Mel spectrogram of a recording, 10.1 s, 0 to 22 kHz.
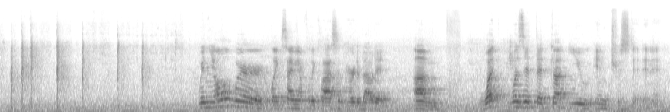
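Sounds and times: chalk strokes on blackboard: 0.0 - 2.8.

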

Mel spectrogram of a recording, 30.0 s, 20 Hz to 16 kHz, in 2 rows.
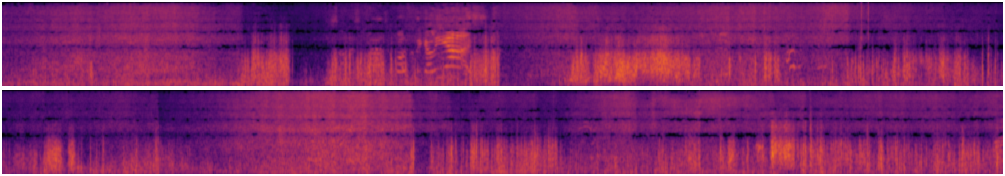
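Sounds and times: ocean surf breaking: 0.0 - 30.0
wind buffeting microphone: 0.0 - 30.0.

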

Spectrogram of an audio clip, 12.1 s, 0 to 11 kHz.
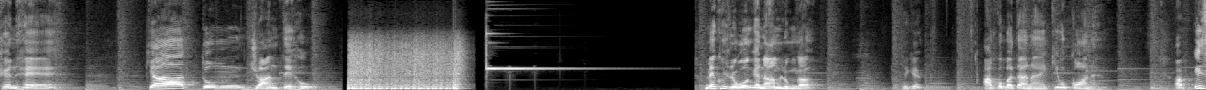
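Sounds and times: bright bell ding: 4.8 - 6.7.

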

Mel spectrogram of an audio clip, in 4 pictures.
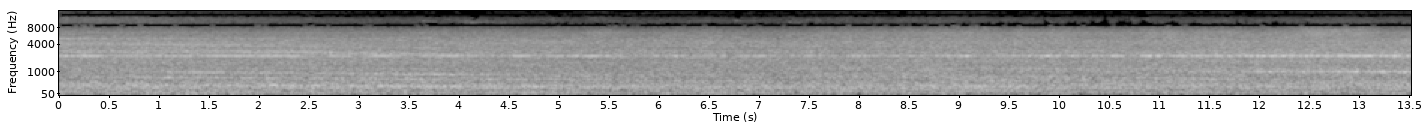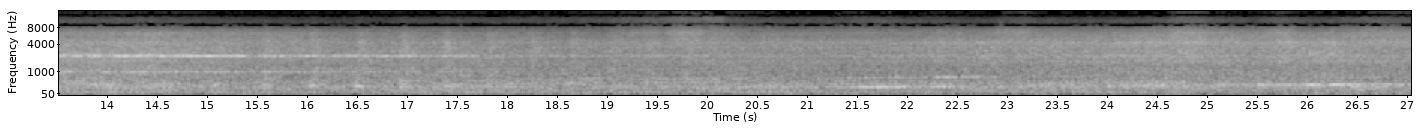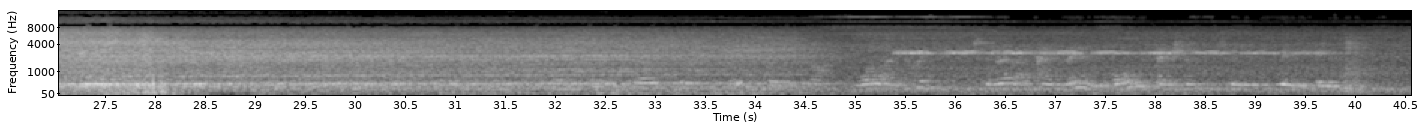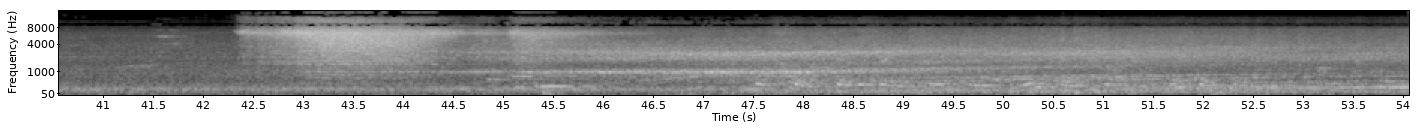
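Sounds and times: electric train rumbling: 0.0 - 54.0.

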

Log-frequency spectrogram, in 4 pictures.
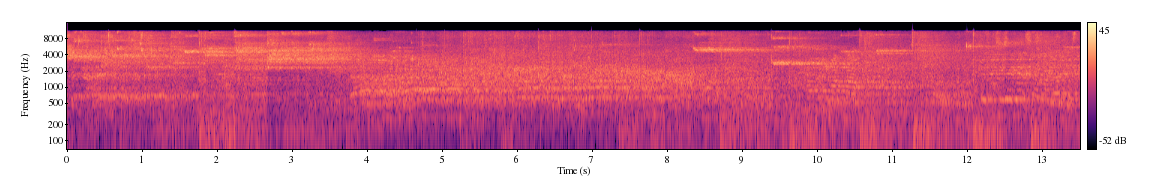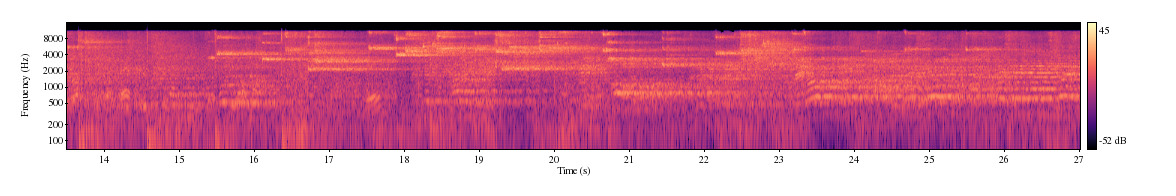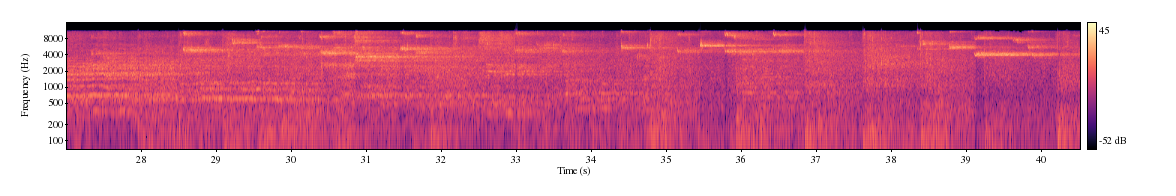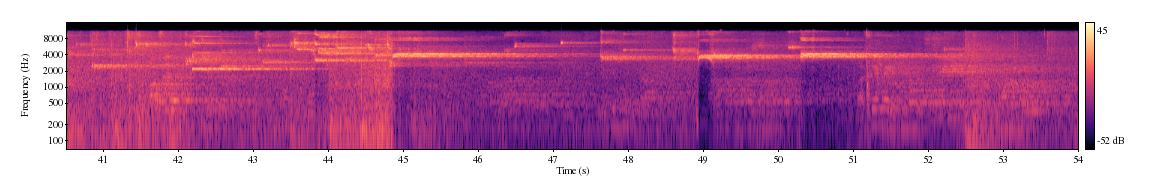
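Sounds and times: players calling out: 0.0 - 37.1
basketball bouncing on hardwood: 10.6 - 11.5, 36.8 - 39.4, 40.2 - 41.6.

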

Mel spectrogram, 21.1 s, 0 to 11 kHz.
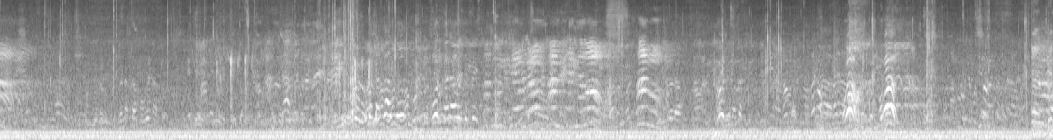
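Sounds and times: players shouting: 0.0 - 21.0
steady low hum: 0.0 - 21.0.

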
